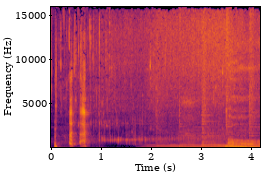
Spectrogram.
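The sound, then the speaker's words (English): Sekt (sparkling wine) poured into a glass, a few clinks and splashes at first, then a steady rising gurgle as the glass fills, fairly loud with no talking. “Look, listen to that, eh? Yeah, that's that's that little bit of Sekt, isn't it?”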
